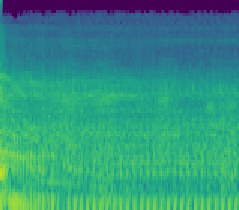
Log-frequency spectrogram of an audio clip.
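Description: Motorcycle bumping down a staircase in second gear, its engine running steadily while rhythmic thuds and clatter from each step repeat quickly and evenly, close and loud.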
